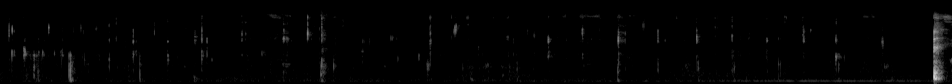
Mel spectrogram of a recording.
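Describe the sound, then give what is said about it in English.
A dog with only three teeth munches a snack cut into tiny pieces, giving many faint, irregular crunchy clicks and soft chews against near silence. A louder crunching burst comes at the very end. “He's munching. The thing about my dog is, he only has 3 teeth.”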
